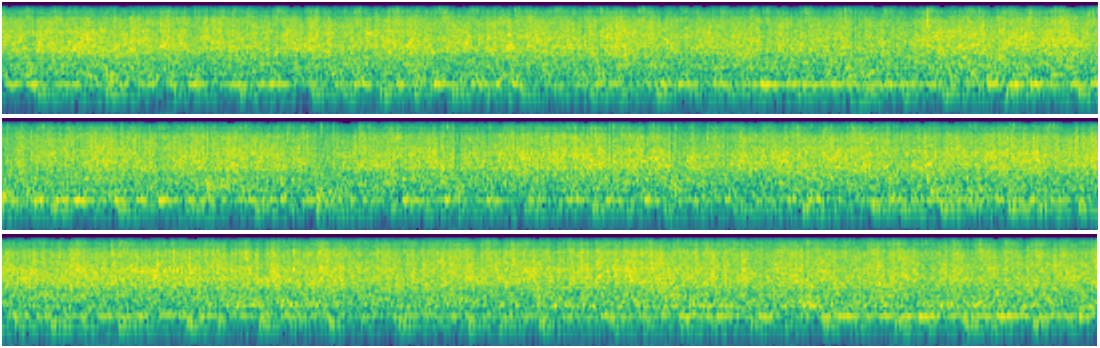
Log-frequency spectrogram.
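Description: Firecrackers crackling in a dense, unbroken stream, over the music of a temple procession troupe's gongs and drums with a steady ringing tone.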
